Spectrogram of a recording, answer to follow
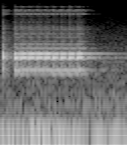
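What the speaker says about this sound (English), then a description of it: "Oop, phone ringing again." A telephone bell rings in a single short electronic burst, a bright steady tone that cuts off after under a second, leaving faint room hum.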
